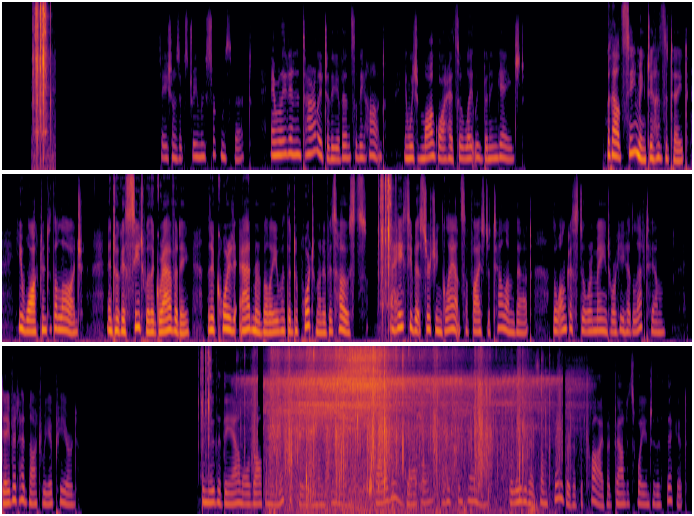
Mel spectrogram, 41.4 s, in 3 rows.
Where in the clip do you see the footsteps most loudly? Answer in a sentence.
The loudest moment of the footsteps is at 35 seconds.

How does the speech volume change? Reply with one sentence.
The loudness of the speech goes up, then down.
